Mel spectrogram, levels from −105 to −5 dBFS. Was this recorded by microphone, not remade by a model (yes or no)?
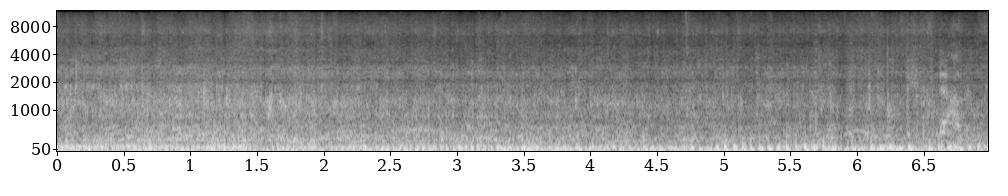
no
